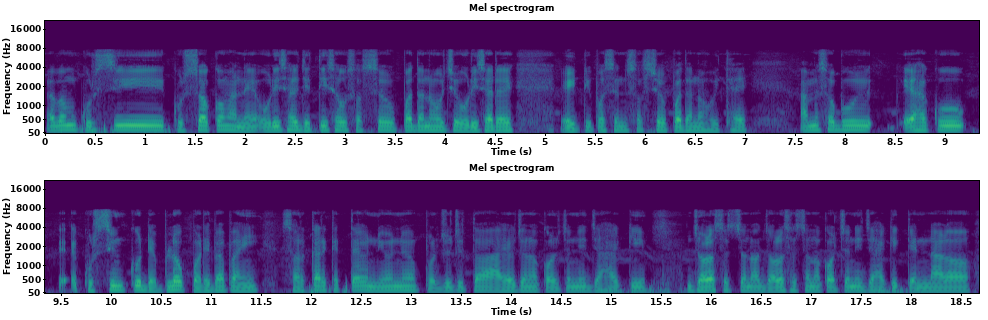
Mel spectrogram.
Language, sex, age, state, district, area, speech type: Odia, male, 30-45, Odisha, Ganjam, urban, spontaneous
